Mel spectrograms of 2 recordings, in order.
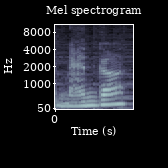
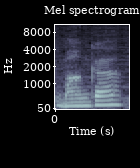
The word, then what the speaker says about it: manga: I mean manga, but like I've said every time I see that word, I want to say manga, but I know it's pronounced manga.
